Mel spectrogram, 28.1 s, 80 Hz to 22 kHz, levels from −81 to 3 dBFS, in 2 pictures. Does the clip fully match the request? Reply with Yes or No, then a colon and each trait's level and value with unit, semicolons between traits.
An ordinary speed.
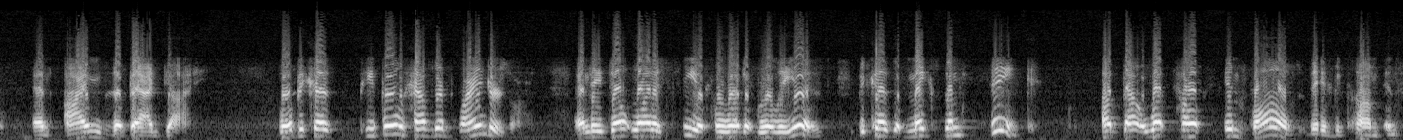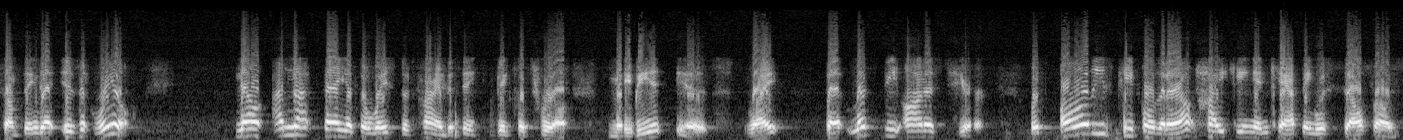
Yes: average, 160 wpm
